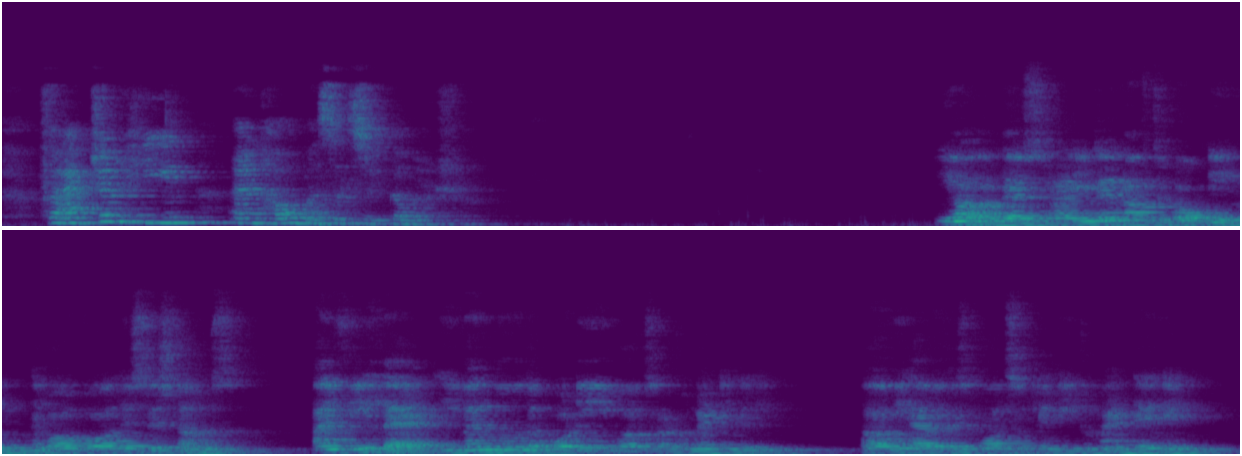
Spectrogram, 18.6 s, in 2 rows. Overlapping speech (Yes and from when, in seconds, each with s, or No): No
